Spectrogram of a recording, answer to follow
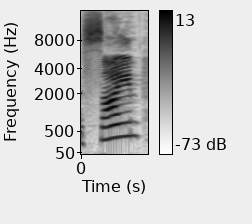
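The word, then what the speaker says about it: sign: Alright, rule number 2 says अगर जी के बाद एन आए तो जी साइलेंट होगा।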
